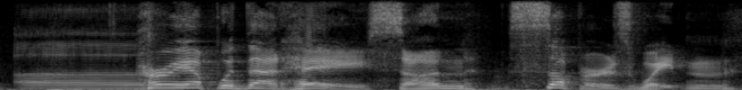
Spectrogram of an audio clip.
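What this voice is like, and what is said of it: John's dad character voice. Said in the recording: “I think that's my John's dad's voice. ... I don't know what accent that is.”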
